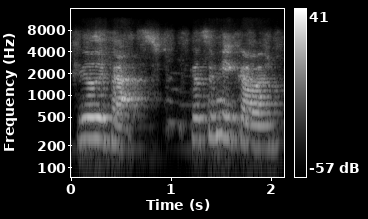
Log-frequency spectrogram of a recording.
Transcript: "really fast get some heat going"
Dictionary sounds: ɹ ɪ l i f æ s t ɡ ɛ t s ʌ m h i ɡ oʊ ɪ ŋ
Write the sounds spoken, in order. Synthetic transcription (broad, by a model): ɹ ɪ l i p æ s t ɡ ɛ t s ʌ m h i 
